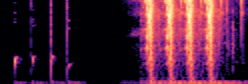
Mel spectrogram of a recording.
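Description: Logo-animation sound effects: four quick bubbly pops, each with a short pitch slide, in the first second. After a short gap come loud, sharp crackling snaps at about five a second.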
